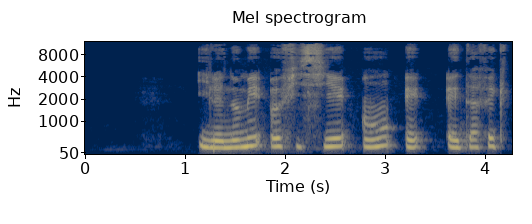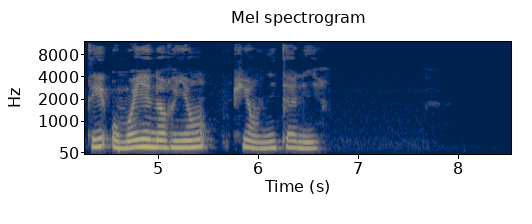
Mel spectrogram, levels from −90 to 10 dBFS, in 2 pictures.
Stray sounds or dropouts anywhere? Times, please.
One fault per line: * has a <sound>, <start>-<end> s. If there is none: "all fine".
all fine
